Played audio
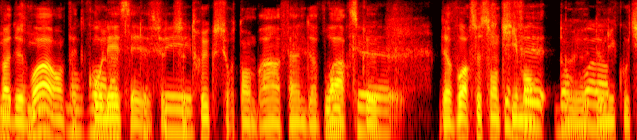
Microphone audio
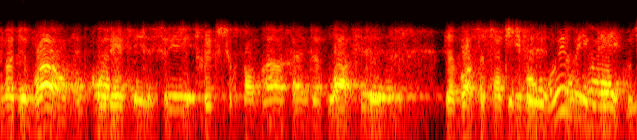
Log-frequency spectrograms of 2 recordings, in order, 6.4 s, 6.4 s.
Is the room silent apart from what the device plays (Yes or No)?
No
